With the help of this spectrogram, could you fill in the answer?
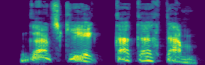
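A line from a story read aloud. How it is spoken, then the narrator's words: Hoarse wheeze. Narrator (Russian): прохрипел он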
